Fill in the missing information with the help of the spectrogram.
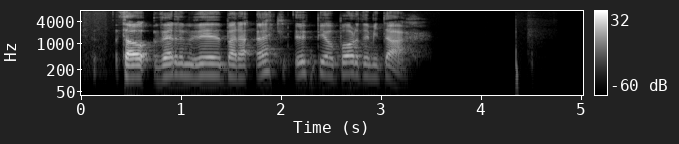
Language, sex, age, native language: Icelandic, male, 40-49, French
